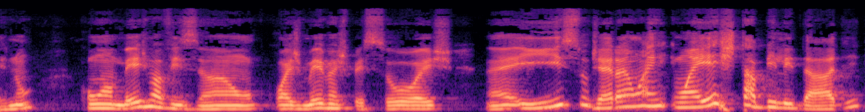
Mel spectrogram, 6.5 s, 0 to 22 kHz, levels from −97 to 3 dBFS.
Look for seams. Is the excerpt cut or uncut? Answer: cut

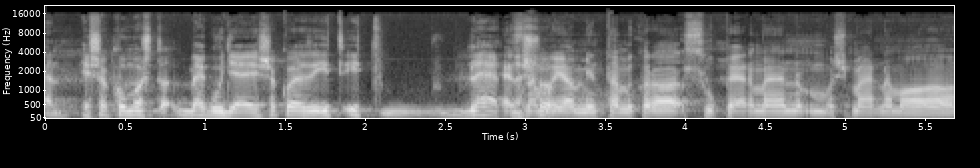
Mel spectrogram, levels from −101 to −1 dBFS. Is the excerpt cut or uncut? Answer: uncut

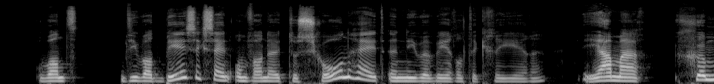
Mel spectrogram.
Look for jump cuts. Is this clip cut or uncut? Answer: cut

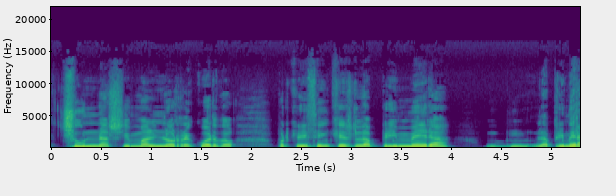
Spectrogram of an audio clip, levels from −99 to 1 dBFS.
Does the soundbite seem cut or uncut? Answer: uncut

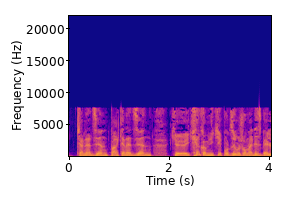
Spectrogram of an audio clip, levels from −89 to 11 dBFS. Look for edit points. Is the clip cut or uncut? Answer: uncut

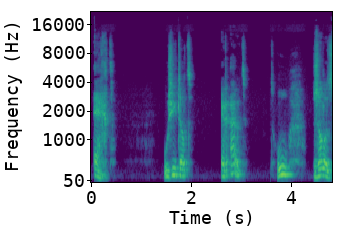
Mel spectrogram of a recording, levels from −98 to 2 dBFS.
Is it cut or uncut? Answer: cut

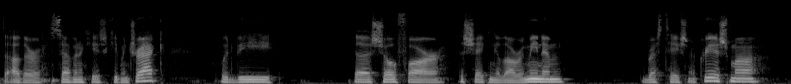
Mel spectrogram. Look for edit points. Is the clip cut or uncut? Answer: cut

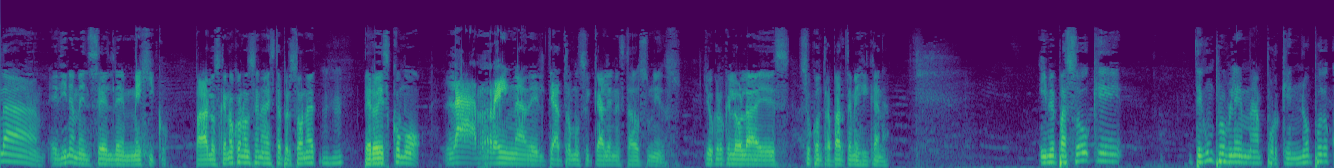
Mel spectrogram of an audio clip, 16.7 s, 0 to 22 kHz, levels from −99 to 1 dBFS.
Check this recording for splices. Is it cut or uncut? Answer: cut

